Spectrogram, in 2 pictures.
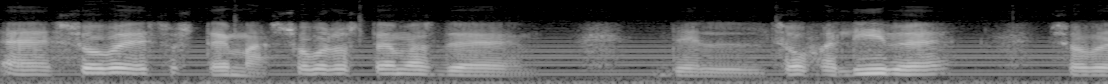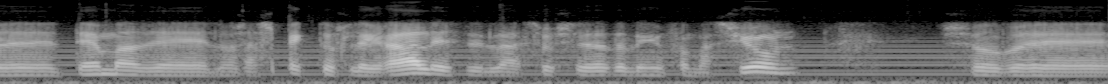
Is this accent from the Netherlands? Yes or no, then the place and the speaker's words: yes; Netherlands; Spanish is a second language; soy holandés y en los últimos años hemos estado viviendo en Ámsterdam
